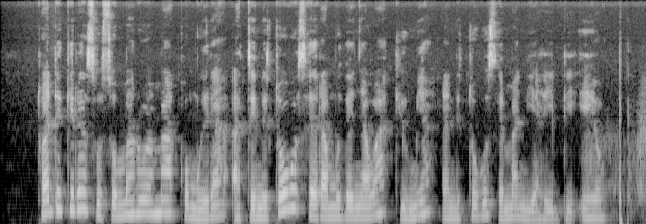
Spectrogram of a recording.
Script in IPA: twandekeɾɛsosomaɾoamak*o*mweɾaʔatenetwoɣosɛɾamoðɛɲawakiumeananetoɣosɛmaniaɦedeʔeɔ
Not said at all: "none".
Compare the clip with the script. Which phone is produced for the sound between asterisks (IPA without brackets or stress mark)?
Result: o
